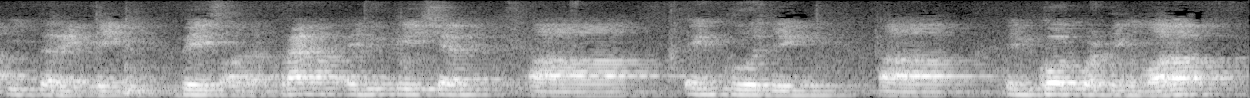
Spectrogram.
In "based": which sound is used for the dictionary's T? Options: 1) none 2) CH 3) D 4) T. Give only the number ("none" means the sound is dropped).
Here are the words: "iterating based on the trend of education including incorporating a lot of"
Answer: 1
